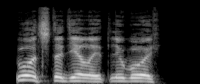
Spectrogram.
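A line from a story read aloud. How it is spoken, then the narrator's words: Laughing. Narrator (Russian): засмеялся Плосконос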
